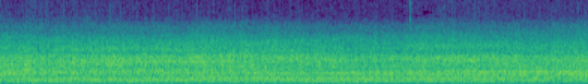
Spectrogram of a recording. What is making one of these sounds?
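A jet engine whines loudly nearby.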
